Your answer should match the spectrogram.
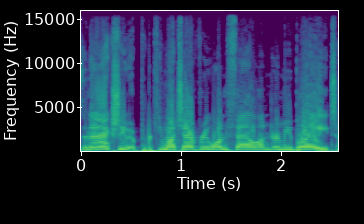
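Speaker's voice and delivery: high-pitched boasting fighter; boastful Annabelle. Acted. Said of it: "and she goes".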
